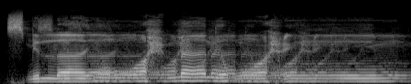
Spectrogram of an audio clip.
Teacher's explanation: Ketika Ar-Rahman lebih monyong sedikit karena dibaca tafkhim, tebal.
